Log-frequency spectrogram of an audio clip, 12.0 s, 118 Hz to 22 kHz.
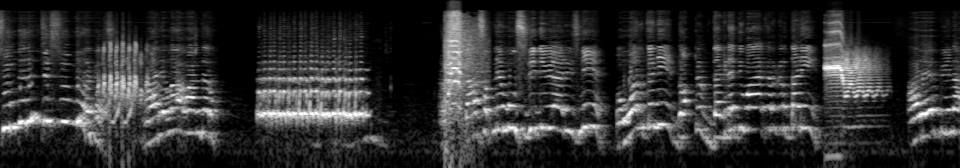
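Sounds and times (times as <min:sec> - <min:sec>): fluttering pitched tone: 0:01.2 - 0:02.1.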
